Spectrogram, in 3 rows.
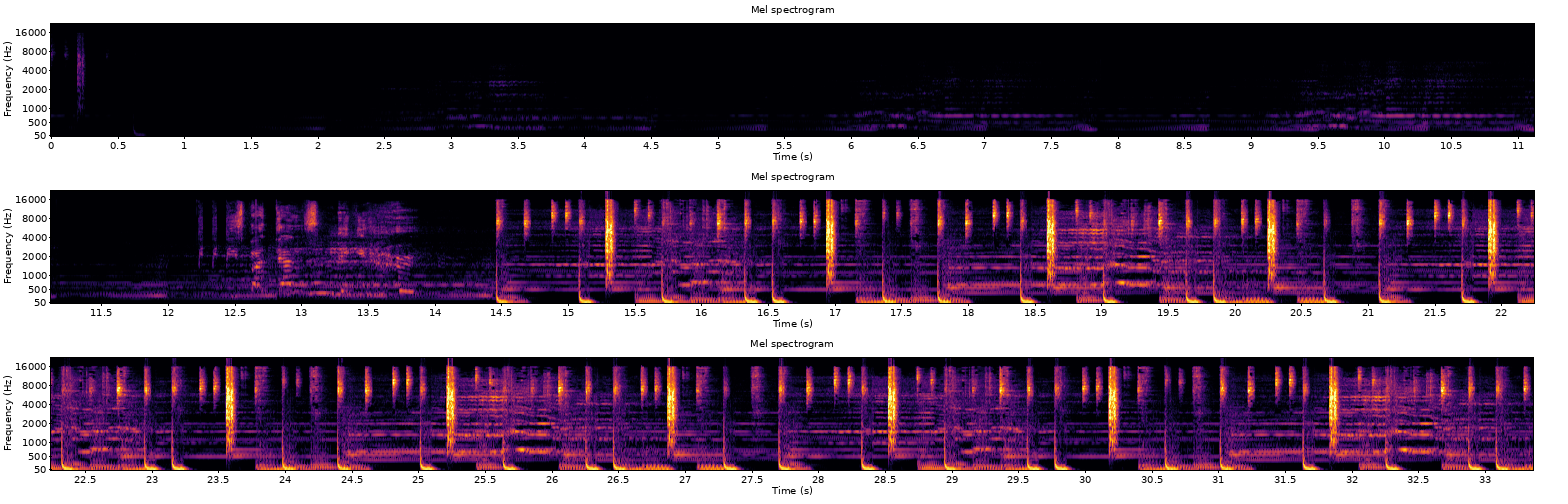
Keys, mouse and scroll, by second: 5.6 typing, 9.0 alt+scroll up 1, 9.3 typing, 9.5 click, 13.7-19.7 drag, 19.7-33.3 drag.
